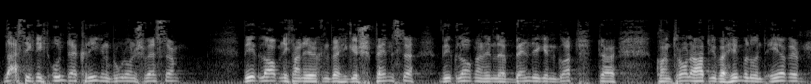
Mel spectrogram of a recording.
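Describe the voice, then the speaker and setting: Husky older man preaching. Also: on the high side, brisk. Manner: exhorting, animated storytelling. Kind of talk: sermon.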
